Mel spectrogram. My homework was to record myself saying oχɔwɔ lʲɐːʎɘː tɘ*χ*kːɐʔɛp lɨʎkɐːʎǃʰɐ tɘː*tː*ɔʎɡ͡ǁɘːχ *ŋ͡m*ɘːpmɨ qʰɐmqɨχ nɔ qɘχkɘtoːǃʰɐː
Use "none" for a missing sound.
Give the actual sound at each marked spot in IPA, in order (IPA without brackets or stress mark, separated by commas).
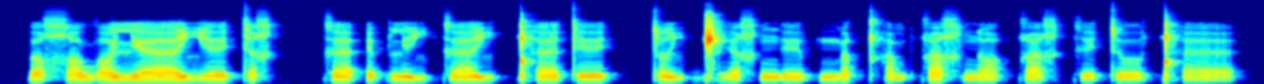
χ, tː, ŋ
